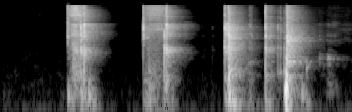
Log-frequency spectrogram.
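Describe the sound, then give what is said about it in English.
Drinks being opened: four sharp cracks in quick succession, each followed by a brief bright fizzing hiss, with the last two close together. No one talks. “Should we open them?”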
